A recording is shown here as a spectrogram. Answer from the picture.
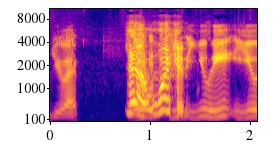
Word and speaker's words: Yue: Yue is actually the proper one.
